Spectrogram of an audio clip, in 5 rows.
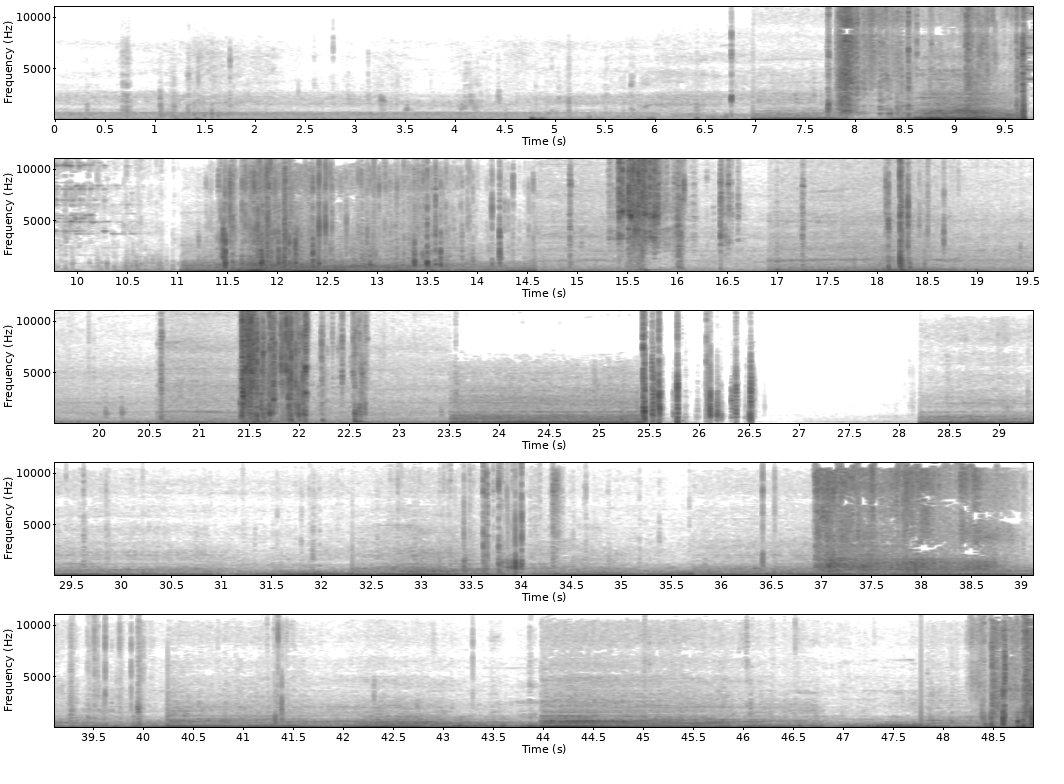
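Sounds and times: car engine humming: 0:00.0 - 0:25.6, 0:28.2 - 0:48.9
tyre crushing objects on asphalt: 0:07.7 - 0:14.6, 0:21.4 - 0:23.0, 0:25.4 - 0:26.7, 0:31.8 - 0:34.7, 0:36.4 - 0:40.3, 0:47.8 - 0:48.9.

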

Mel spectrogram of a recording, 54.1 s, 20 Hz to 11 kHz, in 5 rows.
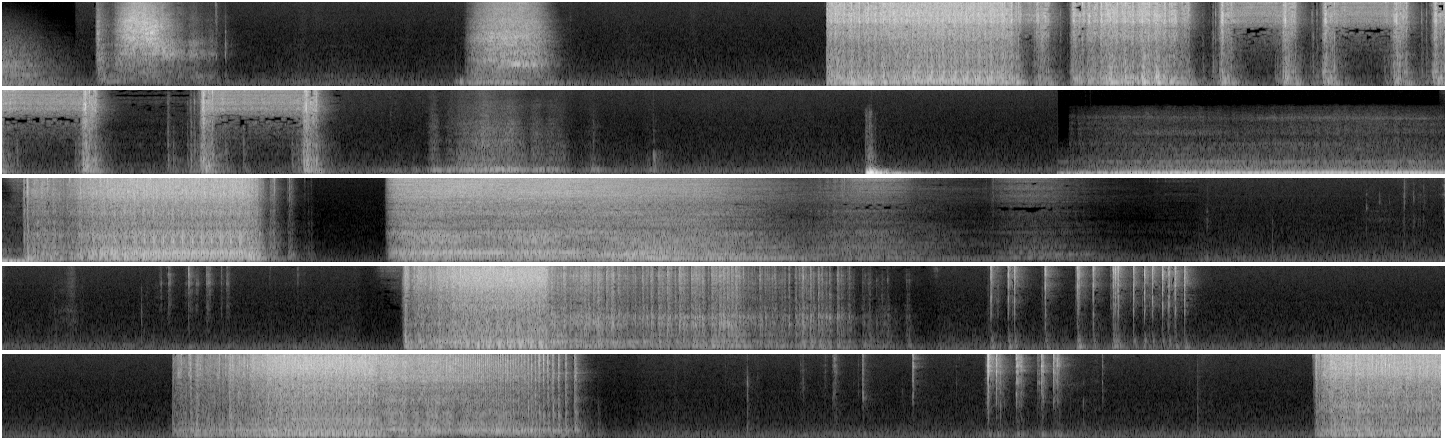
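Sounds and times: loud low thump: 0:00.0 - 0:00.6, 0:17.3 - 0:17.9
low rumbling drone: 0:18.8 - 0:21.8
sharp plastic clicks: 0:39.8 - 0:41.5, 0:49.3 - 0:51.4.

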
